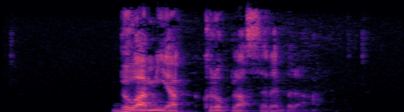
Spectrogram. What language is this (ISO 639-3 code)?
pol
